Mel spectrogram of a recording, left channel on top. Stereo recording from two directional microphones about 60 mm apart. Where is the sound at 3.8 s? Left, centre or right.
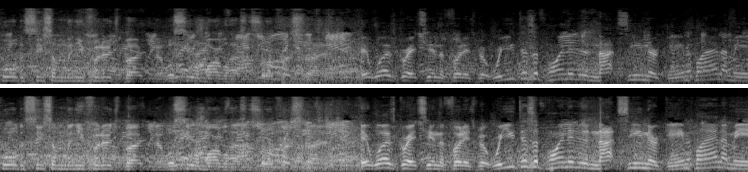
Right.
